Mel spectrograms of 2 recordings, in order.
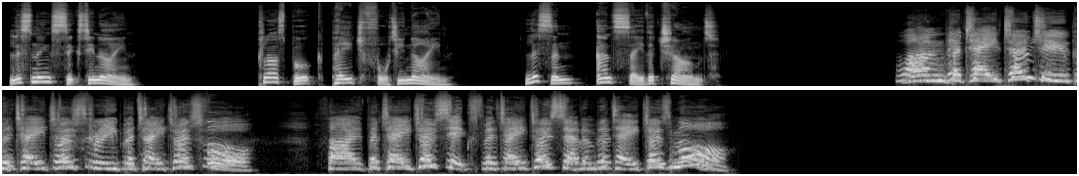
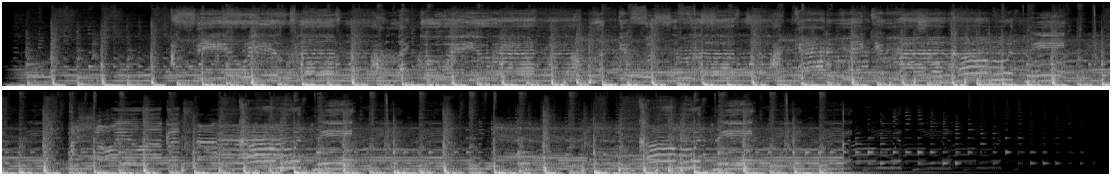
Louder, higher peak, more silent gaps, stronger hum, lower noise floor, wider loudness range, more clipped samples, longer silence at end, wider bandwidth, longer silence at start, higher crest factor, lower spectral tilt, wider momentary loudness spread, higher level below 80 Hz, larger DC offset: first, -13 LUFS vs -22 LUFS; first, 0 dBFS vs -4 dBFS; neither; neither; first, -88 dBFS vs -59 dBFS; about the same, 4 LU vs 2 LU; neither; first, 3.5 s vs 1 s; about the same, over 20 kHz vs over 20 kHz; about the same, 0.1 s vs 0.05 s; about the same, 16 dB vs 16 dB; second, -3 dB/octave vs -5 dB/octave; about the same, 7 LU vs 6 LU; second, -50 dBFS vs -24 dBFS; neither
